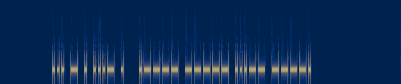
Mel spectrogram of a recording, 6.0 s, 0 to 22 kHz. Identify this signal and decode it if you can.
Morse code, heard as a keyed tone, about 34 wpm, 700 Hz. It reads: STEVE 1039
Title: CWT Exchange 35wpm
